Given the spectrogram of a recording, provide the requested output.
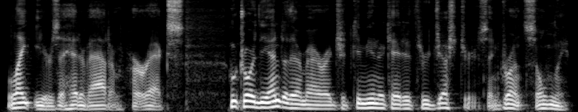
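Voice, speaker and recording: An older man reads his own literary short story aloud. His voice sits on the low side yet rises and falls a great deal as he tells it, measured and expressive. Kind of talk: literary fiction reading.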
